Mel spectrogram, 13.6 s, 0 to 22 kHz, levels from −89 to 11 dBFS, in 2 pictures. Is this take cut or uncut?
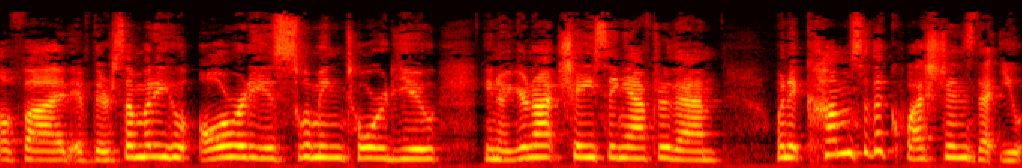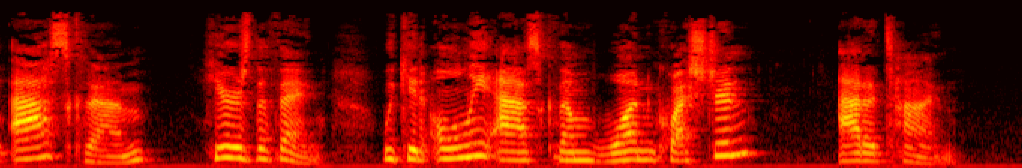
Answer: uncut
